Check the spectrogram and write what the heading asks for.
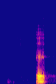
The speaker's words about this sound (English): Sorry. You know, I burped earlier.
